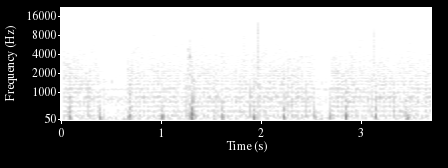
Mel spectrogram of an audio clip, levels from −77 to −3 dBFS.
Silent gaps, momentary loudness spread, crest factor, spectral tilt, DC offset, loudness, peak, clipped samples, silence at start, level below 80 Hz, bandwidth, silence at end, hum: none; 4 LU; 24 dB; -3.5 dB/octave; under 0.1%; -56 LUFS; -32 dBFS; under 0.1%; 0 s; -68 dBFS; 15.5 kHz; 0 s; none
